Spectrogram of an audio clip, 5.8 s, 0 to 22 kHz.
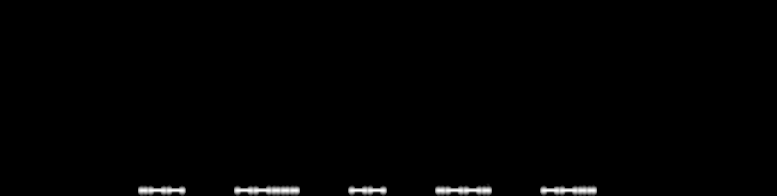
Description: Morse code, heard as a keyed tone, about 36 wpm, spaced as for 16 wpm, 700 Hz. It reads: W7MPZ
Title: USA Call Signs - 5 Characters - 4x Character Spacing - 35wpm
